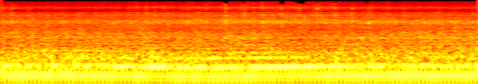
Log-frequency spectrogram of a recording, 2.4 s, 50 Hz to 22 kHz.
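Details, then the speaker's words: Vintage Ferguson TO35 tractor pulling a bush hog through deep growth and over anthills; a deep, even, low drone as the engine loads up, with no knocks or misses; normal running under load. "You can hear the tractor working and the anhills. Holy mackerel. It's rough over the anthill. There's one right there. You can hear the engine load up."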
